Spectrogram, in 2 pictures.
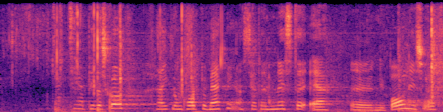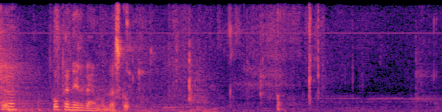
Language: Danish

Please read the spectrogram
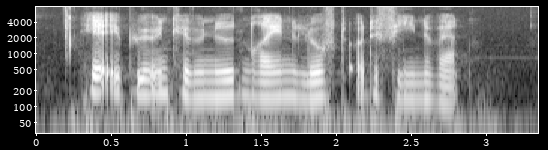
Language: Danish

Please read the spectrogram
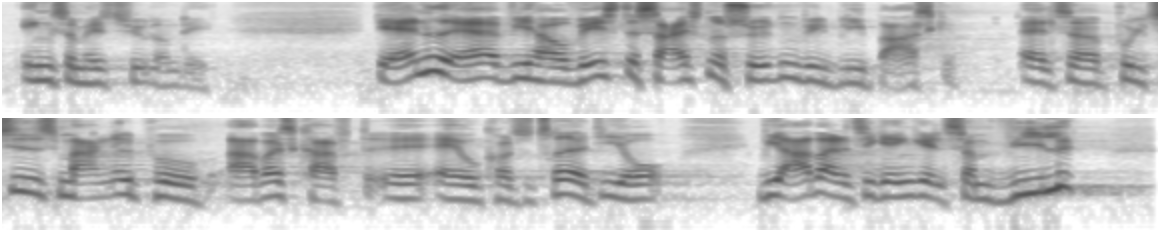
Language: Danish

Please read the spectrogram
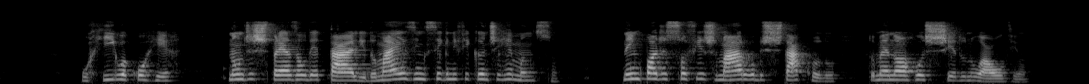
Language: Portuguese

